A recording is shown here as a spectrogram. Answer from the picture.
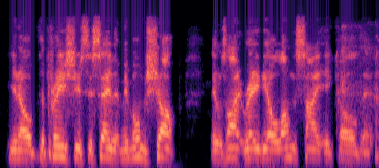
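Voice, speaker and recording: At a moderate pace, a man with a Manchester accent talks in a fairly high pitch with ordinary pitch variation. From Manchester, northern England. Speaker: stadium announcer. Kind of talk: casual interview.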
